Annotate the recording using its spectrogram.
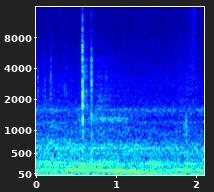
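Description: Dodge Challenger SXT's 3.6-litre V6 idling, heard from inside the cabin as a steady low hum while the revs settle back toward idle after being raised. Two faint clicks about half a second in.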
